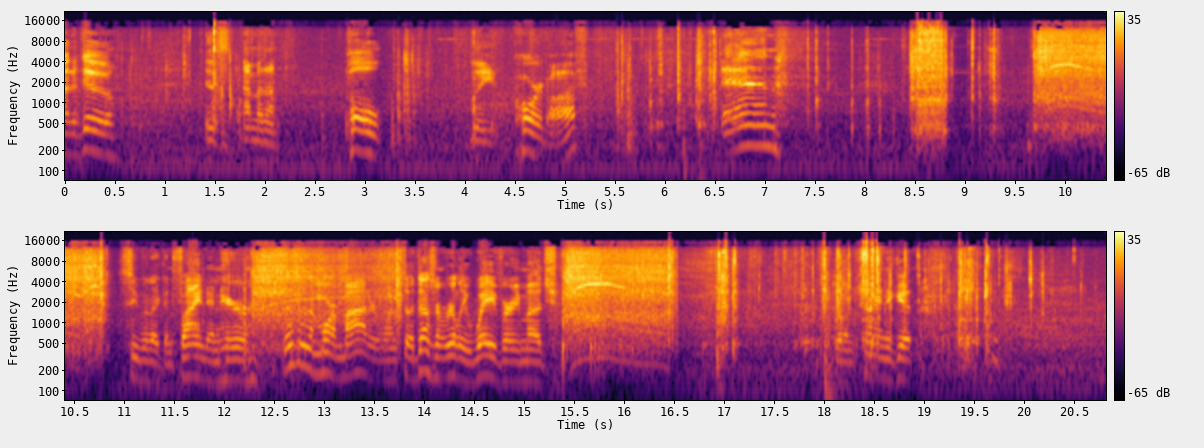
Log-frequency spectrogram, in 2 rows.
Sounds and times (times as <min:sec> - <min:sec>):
Power tool: 0:08.5 - 0:08.9, 0:09.7 - 0:10.9, 0:12.3 - 0:13.8, 0:15.4 - 0:16.6.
